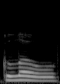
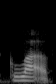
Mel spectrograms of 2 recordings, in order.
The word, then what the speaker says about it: glove: It's not glove, it's glove. It rhymes with love.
